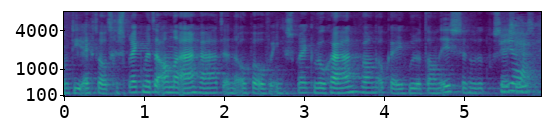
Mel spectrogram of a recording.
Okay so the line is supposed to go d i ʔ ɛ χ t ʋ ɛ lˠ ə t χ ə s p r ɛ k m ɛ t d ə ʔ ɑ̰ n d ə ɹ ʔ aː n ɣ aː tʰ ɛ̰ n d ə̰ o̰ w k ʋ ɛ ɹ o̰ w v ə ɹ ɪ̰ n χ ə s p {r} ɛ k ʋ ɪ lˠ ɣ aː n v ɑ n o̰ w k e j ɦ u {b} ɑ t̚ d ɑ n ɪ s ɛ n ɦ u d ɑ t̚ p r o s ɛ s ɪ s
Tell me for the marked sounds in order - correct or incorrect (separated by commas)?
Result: correct, incorrect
